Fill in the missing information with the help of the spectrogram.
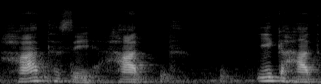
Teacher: खड़ी बोली में में कि यदि कहीं कि शब्द के अंत की महाप्राण ध्वनि है तो वह अल्पप्राण की तरफ उच्चारित होती है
